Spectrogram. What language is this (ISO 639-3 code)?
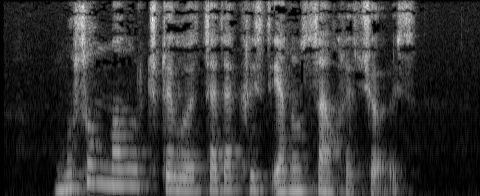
kat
